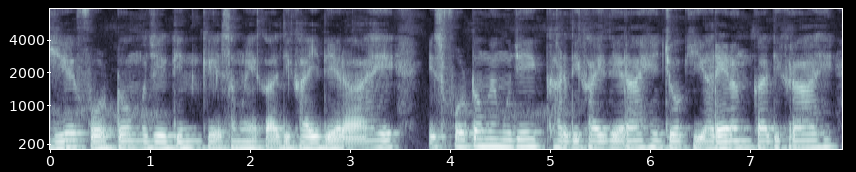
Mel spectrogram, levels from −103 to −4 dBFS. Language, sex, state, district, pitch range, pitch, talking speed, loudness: Hindi, male, Jharkhand, Sahebganj, 130-140 Hz, 135 Hz, 210 wpm, -17 LUFS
